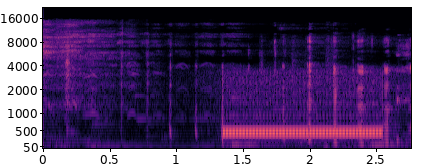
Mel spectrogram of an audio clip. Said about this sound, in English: Let's see what's going on with this number. Hold on right here. We're going to dial it.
